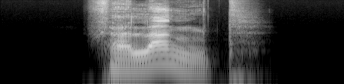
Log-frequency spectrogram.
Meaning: 1. past participle of verlangen 2. inflection of verlangen: third-person singular present 3. inflection of verlangen: second-person plural present 4. inflection of verlangen: plural imperative
- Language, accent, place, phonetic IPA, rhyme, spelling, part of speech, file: German, Germany, Berlin, [fɛɐ̯ˈlaŋt], -aŋt, verlangt, verb, De-verlangt.ogg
